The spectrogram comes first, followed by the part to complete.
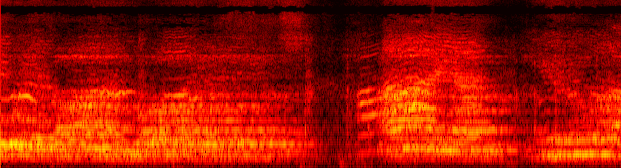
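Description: A group of children singing a song together in unison, with a brief pause about halfway through.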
